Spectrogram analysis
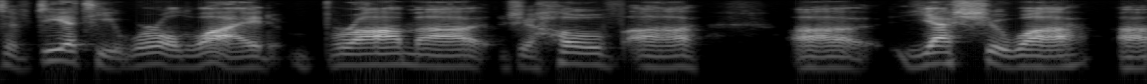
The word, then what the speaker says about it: Yeshua: deity worldwide Brahma Jehovah Yeshua that's actually the Hebrew pronunciation of the name of Jesus all have that off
